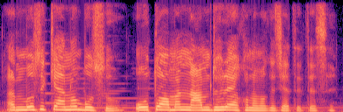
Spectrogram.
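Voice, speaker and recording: Her voice sits high and moves a little fast, carrying a Bangladeshi accent over background music. The young woman, a guest, narrates her own story colloquially, going through the conversation turn by turn.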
